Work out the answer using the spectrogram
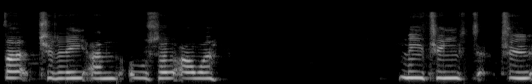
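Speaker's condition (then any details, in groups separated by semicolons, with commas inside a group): Cerebral palsy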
